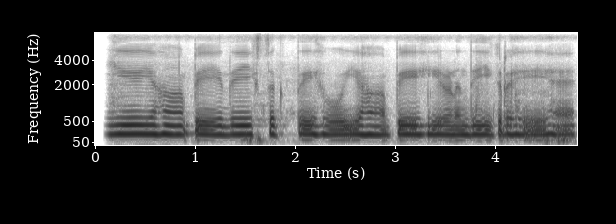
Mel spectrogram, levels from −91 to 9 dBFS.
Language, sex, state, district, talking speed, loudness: Hindi, female, Haryana, Jhajjar, 150 wpm, -13 LUFS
